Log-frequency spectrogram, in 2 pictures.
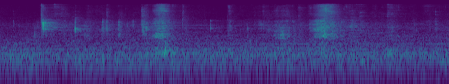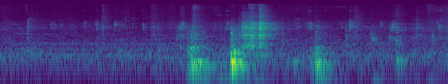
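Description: Close-up eating sounds: a person chewing with soft lip smacks and small clicks, and a louder short vocal sound with a low knock about six and a half to seven seconds in.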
